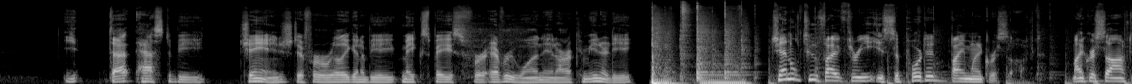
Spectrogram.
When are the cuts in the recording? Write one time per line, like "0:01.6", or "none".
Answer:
0:06.4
